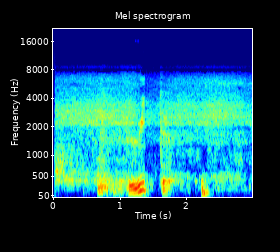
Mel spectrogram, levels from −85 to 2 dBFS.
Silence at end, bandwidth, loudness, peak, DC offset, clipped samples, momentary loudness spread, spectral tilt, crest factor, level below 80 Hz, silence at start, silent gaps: 0 s; 8.8 kHz; -21 LUFS; -2 dBFS; under 0.1%; under 0.1%; 13 LU; -6 dB/octave; 18 dB; -48 dBFS; 0 s; none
